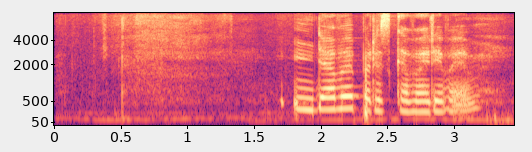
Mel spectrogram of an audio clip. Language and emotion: Russian, neutral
